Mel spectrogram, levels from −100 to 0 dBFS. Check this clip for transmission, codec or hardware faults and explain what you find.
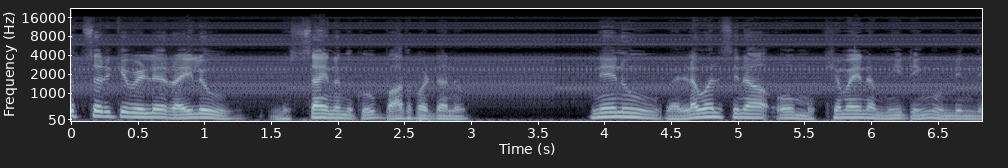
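One fault runs through the whole recording: timecode bleed. A steady chirping warble sits behind the speech from start to finish, about 15 dB below it. Linear timecode at 29.97 frames per second has leaked in from a neighbouring track or cable, its square wave flipping between tones near 1 kHz and 2 kHz.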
